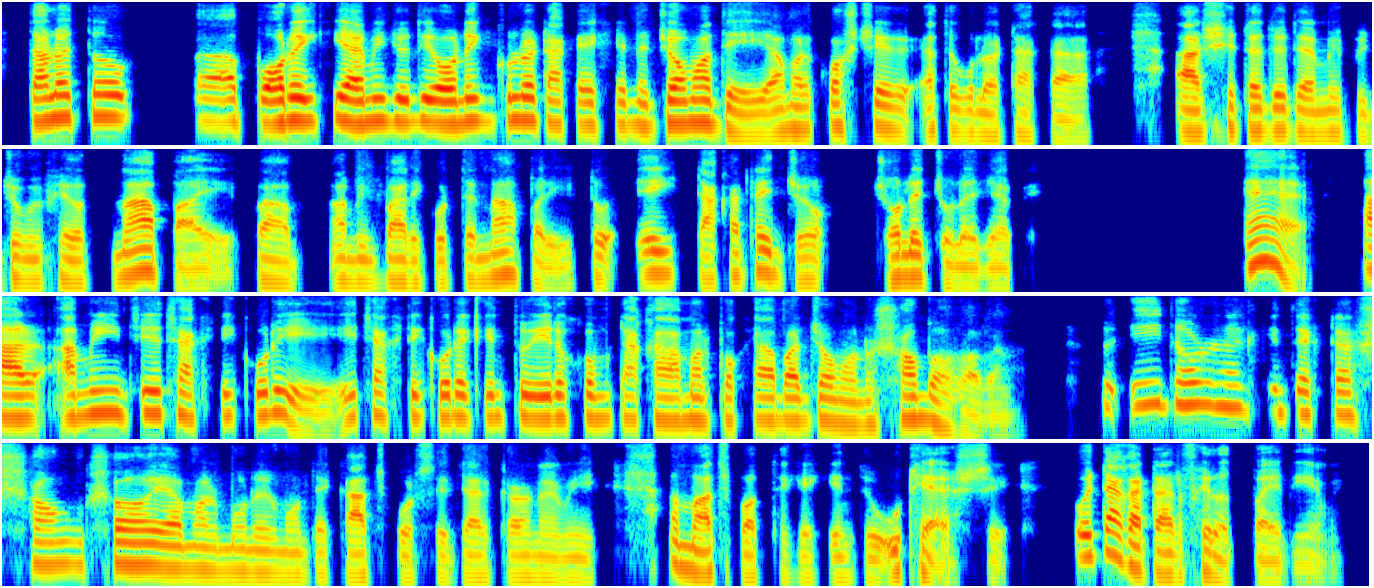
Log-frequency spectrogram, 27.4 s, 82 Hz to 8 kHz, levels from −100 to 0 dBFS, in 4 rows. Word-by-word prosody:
তাহলে 185 +3 +7
তো 210 - +5 0.5
আ - - +4 0.2
পরে 175 +2 +9
কি 195 - -1
আমি 180 +2 +3
যদি 180 +1 +3
অনেকগুলো 180 +2 +3
টাকা 165 0 -2
এখানে 160 +1 -5
জমা 170 +1 +7
দেই, 115 -4 0
আমার 140 +1 -1
কষ্টের 155 -1 0 0.2
এতগুলো 125 -3 -4
টাকা। 105 -4 -4 0.6
আর 125 - +8
সেটা 135 -1 -1
যদি 135 -1 -1
আমি 125 +1 -5
পি - - -10
জমি 120 -2 -4
ফেরত 115 -3 -4 0.2
না 160 - +6 0.2
পাই 85 +1 -1 0.2
বা 120 - 0 0.3
আমি 120 0 -5
বাড়ি 120 -2 0
করতে 115 +2 -6
না 145 - +3
পারি। 90 -1 -5
তো - - -2 0.2
এই 150 - +2 0.2
টাকাটাই 145 +5 -1
জ - - -8 0.4
জলে 135 +2 +2
চলে 95 -1 -4
যাবে। 90 - -9 1.1
হ্যাঁ। 220 -1 +3 0.4
আর 165 - +8 0.2
আমি 180 +3 +2 0.2
যে 195 - +3
চাকরি 175 0 -1
করি, 185 +2 +2 0.3
এই 165 - -2
চাকরি 170 -1 -2
করে 170 0 +3
কিন্তু 165 0 -5
এরকম 165 0 0
টাকা 160 0 -2
আমার 155 0 -1
পক্ষে 150 +1 -5
আবার 155 0 +3
জমানো 140 -3 0
সম্ভব 160 -2 +1
হবেনা। 85 0 -9 0.4
তো - - -6 0.2
এই 255 - 0
ধরনের 245 -2 +1
কিন্তু 195 -1 -10
একটা 185 0 -2 0.3
সংশয় 165 -1 +2
আমার 145 0 -2
মনের 130 -2 -4
মধ্যে 120 0 -7
কাজ 115 0 +4
করছে। 110 0 -8
যার 110 -1 -2
কারণে 110 -1 -4
আমি 105 0 -8 0.4
আ - - +2
মাঝপথ - - +1
থেকে 110 -1 -10
কিন্তু 105 -1 -8
উঠে - - -3
আসছি। - - -7 0.4
ওই - - +6
টাকাটা - - +6
আর - - -6
ফেরত - - -3
পাইনি 90 -3 -5
আমি। - - -22
150 Hz, 180 wpm, -24 LUFS, 120-170 Hz, 1.1 s, পরে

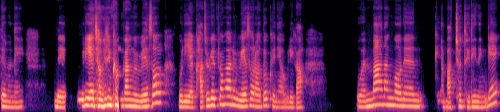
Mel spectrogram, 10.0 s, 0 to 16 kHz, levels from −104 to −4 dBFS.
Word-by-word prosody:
때문에 175 -2 -4 0.6
네 175 -3 0 0.3
우리의 230 +2 +6
정신건강을 210 -2 +5
위해서 290 +13 0 0.3
우리의 180 -2 -1
가족의 210 +7 -1
평화를 255 -3 -1
위해서라도 200 +1 -1
그냥 175 -4 -10
우리가 165 0 -8 1.0
웬만한 240 +7 0
거는 205 -2 -2 0.2
그냥 180 -2 -14
맞춰 165 +4 -4
드리는 175 -1 -5
게 295 +8 -4
200 Hz, 280 characters per minute, -21 LUFS, 180-225 Hz, 1.0 s, 우리의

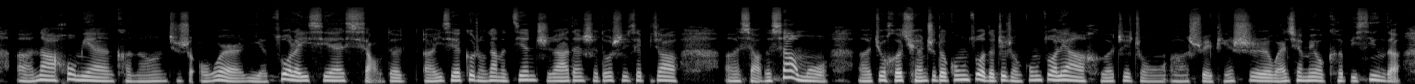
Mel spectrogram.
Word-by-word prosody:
呃， 155 -3 -2
那 200 -1 +4
后 245 +3 0
面 175 -5 +2
可 150 - -7
能 145 +3 -5
就 165 - -8
是 160 - -5
偶 155 +6 -3
尔 145 -6 +2
也 140 -3 -4
做 230 - +2
了 185 - +5
一 - - +3
些 180 -1 +1
小 165 - -4
的 155 -2 -1 0.2
呃， 150 -1 -2
一 - - 0
些 185 +2 +2
各 215 +4 +1
种 165 -4 -2
各 - - -2
样 180 - +2
的 170 - 0
兼 205 +5 0
职 185 -5 -4
啊， 165 0 +2
但 180 0 -1
是 175 -1 -3
都 180 +3 -1
是 185 - +1
一 - - -6
些 185 +2 -2
比 165 - -22
较， 185 -3 +2 0.4
呃， 160 -2 -2
小 - - -1
的 170 - -1
项 320 - +3
目， 165 -5 +1 0.3
呃， 155 -2 -1
就 195 +4 +1
和 180 0 +5
全 170 -1 +1
职 195 - 0
的 185 -1 +4
工 215 +4 +1
作 215 -1 +5
的 170 - +2
这 195 +5 +2
种 160 -5 -2
工 200 +6 -1
作 205 0 +3
量 190 -5 +4
和 155 -1 -5
这 175 +3 -3
种， 140 -3 -8
呃， 145 -1 -6
水 140 0 -2
平 150 +4 -6
是 165 -2 +1
完 150 +1 +1
全 185 +1 0
没 180 - +2
有 170 -2 +2
可 170 - -3
比 165 0 -5
性 205 +1 0
的。 - - 0
170 Hz, 295 characters per minute, -22 LUFS, 155-190 Hz, 0.4 s, 了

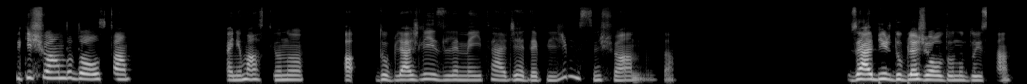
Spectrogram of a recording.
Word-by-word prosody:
Peki 275 +3 -1
şu 300 +1 +1
anda 290 -1 +2
da 255 - +6
olsan 245 0 +2 1.0
animasyonu, 215 0 -2 0.4
a - - +1 0.3
dublajlı 210 +1 0
izlemeyi 205 -3 -3
tercih 210 -1 -3
edebilir 190 - -6
misin 275 - -6
şu 200 -1 -8
anda 195 +5 -5
da? - - -15 1.7
Güzel 240 +3 +7
bir 245 -3 +4
dublaj 230 0 +5
olduğunu 200 -2 +1
duysan. 185 - -6
215 Hz, 115 wpm, -22 LUFS, 200-240 Hz, 1.7 s, Güzel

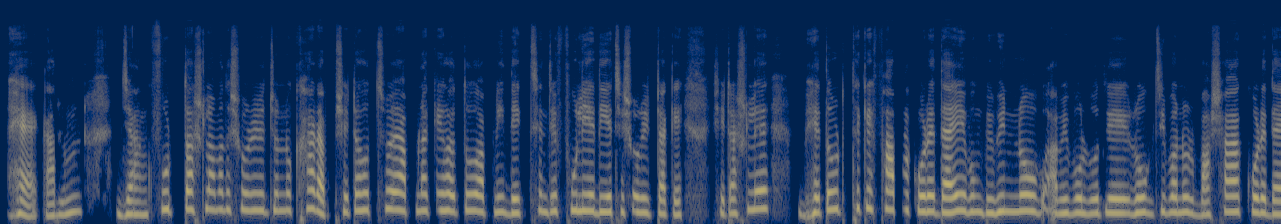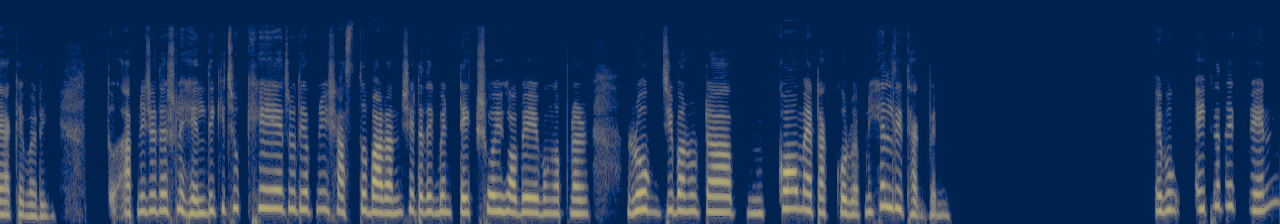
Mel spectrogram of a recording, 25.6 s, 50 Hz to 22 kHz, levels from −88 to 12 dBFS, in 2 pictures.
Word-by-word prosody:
হ্যা, 235 -2 +3 0.2
কারণ 220 +4 -2 0.6
junk 225 -1 0
food 315 -1 0
তো - - -2
আসলে 320 - -6
আমাদের 305 -1 -4
শরীরের 295 -2 -1
জন্য 295 0 -3 0.2
খারাপ। 275 -10 +3
সেটা 270 +2 -1
হচ্ছে 300 +2 -6 0.2
আপনাকে 290 +1 -5
হয়তো 280 0 0 0.2
আপনি 265 +2 -5
দেখছেন 245 +4 -1
যে 280 - +1
ফুলিয়ে 290 -1 +2
দিয়েছে 270 0 +1
শরীরটাকে 240 -4 0 0.4
সেটা 240 0 -3
আসলে 310 +5 -1 0.5
ভেতর 260 +6 +2 0.2
থেকে 335 0 -2
ফাঁপা 310 -1 +2
করে 275 0 +6
দেয় 255 +1 +7
এবং 275 0 -1
বিভিন্ন 275 +2 +1 0.4
আমি 240 +1 +1
বলব 245 -2 +1 0.2
যে 250 - +4 0.2
রোগ 260 +1 +4
জীবাণুর 265 -1 0
বাসা 225 +5 -1 0.2
করে 260 -1 +4
দেয় 230 -1 +3
একেবারেই। 200 -3 -6 0.6
তো - - -10 0.2
আপনি 270 +2 -3
যদি 290 0 -1
আসলে 300 +1 -1
হেলথি 245 +4 +1
কিছু 320 +1 -4 0.2
খেয়ে 330 -1 +2
যদি 315 0 -1
আপনি 315 - -10
স্বাস্থ্য 270 +2 -2
বাড়ান, 250 -2 +6
সেটা 290 -2 -1
দেখবেন 275 0 -1
টেকসই 280 +2 +2
হবে 260 0 +4
এবং 245 0 -4
আপনার 240 0 -1 0.5
রোগ 305 +1 +7 0.2
জীবাণুটা 280 -2 +1 0.4
উ - - -5 0.3
কম 320 0 +8
অ্যাটাক 260 -5 0
করবে 245 -3 +3
আপনি 265 +5 -5
হেলথি 345 -3 +2
থাকবেন। 205 -2 -5 2.2
এবং 300 +2 0 0.3
এইটা 325 +4 -3
দেখবেন 300 -5 -3
275 Hz, 155 wpm, -23 LUFS, 245-300 Hz, 2.2 s, কম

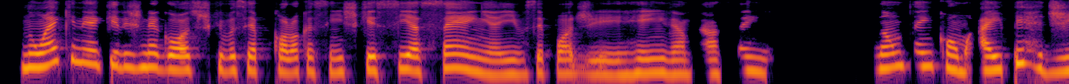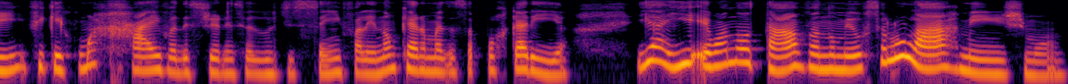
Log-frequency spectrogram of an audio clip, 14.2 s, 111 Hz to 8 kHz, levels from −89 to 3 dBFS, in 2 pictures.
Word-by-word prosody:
Não 260 +2 +6
é 325 - +5
que 365 +1 -4
nem 330 -2 +2
aqueles 275 -4 -1
negócios, 235 -3 +3
que 235 - -4
você 225 0 -1
coloca 210 -1 -1
assim, 205 0 -7
esqueci 230 +3 +1
a 220 - +4
senha 220 -6 0
e 185 0 -3
você 185 +2 -6
pode 195 -2 -4
reinventar 185 +1 -3
senha, 220 -2 -4 0.7
não 250 +3 +2
tem 280 0 -2
como 240 -5 +1
aí 225 +1 +5
perdi, 235 -4 -1
fiquei 255 -3 -1
com 240 +2 -8
uma 290 - -2
raiva 225 -6 -2
desse 200 0 -8
gerenciador 195 -2 -5
de 185 +1 -15
senha, 195 +1 -7
e - - -7
falei: 195 -2 -4
"Não 230 +4 -2
quero 235 -3 0
mais 210 -1 -3
essa 205 - -9
porcaria" 215 -5 -2 0.4
e 330 +7 +4
aí 310 -2 +4
eu 275 0 +4
anotava 275 -6 +2
no 235 - +2
meu 230 +1 +2
celular 270 - +5
mesmo, 185 -3 -4
225 Hz, 195 wpm, -24 LUFS, 200-260 Hz, 0.7 s, Não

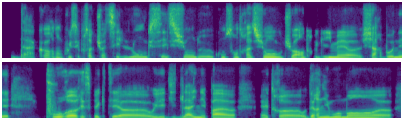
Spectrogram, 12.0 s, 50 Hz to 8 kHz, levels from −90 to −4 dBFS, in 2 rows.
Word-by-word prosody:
D'accord 115 +3 -6
donc 100 -3 -7
oui - - -3
c'est - - -3
pour - - -8
ça - - +2
que - - -20
tu - - 0
as - - -6
ces 100 - +2
longues 130 +5 -4
sessions 125 +1 +1
de 110 -2 -5
concentration 110 +2 +2
où 105 -2 -3
tu 105 - -1
as 100 - +4
entre 110 - -4
guillemets, 110 +1 +1
heu, 95 -2 -2
«charbonné» 110 +6 0 0.5
pour, 135 -3 +2
heu, 115 -1 +8
respecter, 115 +1 -2
heu, 100 -2 +2
oui 105 +2 -2
les 100 -1 -2
deadlines 105 +4 0
et 95 - -2
pas, 100 -1 +3
heu, 95 - -2 0.4
être, 100 0 -5
heu, 95 -1 +1
au - - -4
dernier 105 0 +2
moment, 105 -1 +2
heu, 95 -1 -1
105 Hz, 185 wpm, -23 LUFS, 100-115 Hz, 0.5 s, heu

